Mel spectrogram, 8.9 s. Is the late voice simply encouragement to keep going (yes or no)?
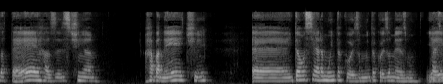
yes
